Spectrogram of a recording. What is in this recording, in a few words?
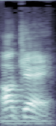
"okay", expletives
